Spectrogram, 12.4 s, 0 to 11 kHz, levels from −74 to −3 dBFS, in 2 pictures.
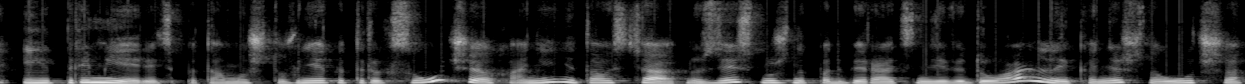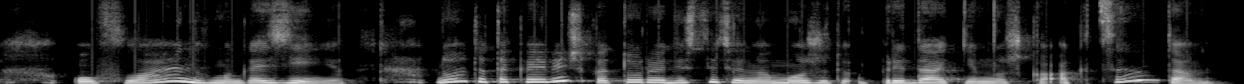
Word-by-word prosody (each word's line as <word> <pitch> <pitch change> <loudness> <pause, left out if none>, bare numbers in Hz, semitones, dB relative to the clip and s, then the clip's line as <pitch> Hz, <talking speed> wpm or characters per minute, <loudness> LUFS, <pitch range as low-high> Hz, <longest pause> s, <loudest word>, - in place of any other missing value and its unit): и 225 0 +3
примерить, 245 -9 +3
потому 195 +1 -6
что 205 0 -3
в 215 - -5
некоторых 235 -1 -1
случаях 245 -1 0
они 250 +8 0
не 305 -4 +1
толстят, 245 -5 -1
но - - -2
здесь 280 +7 -1
нужно 245 -2 -1
подбирать 210 -1 -3
индивидуально 220 - +1
и, 205 - 0
конечно, 225 +1 -3
лучше 230 0 -1 0.4
оффлайн 230 - +2
в 220 - -2
магазине. 220 -5 +1 0.4
Но 325 +7 +2
это 380 -3 0
такая 325 0 +1
вещь, 470 +5 +2
которая 280 +2 +1
действительно 260 -3 +1
может 225 -2 0
придать 230 -2 +2
немножко 200 0 -3
акцента. 230 - -2
230 Hz, 150 wpm, -23 LUFS, 210-270 Hz, 0.4 s, и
